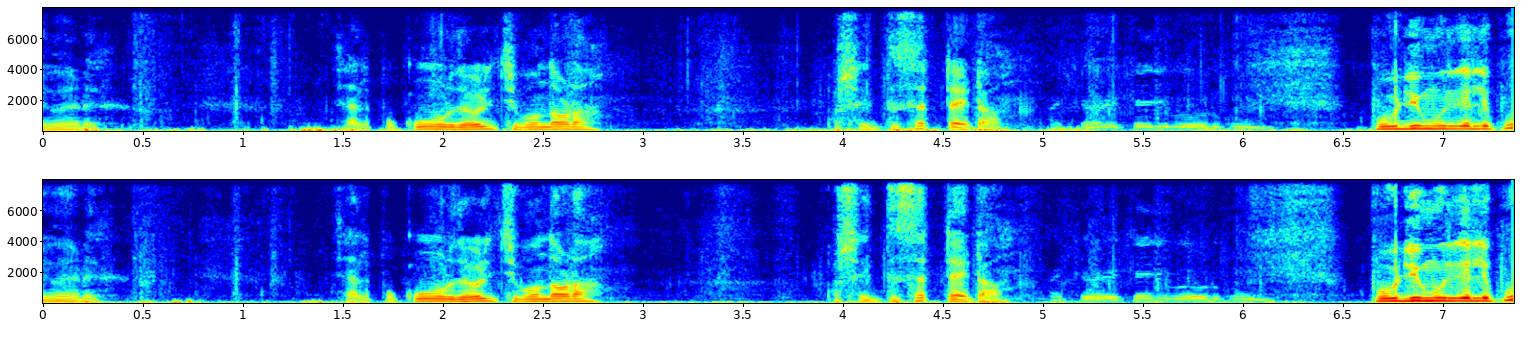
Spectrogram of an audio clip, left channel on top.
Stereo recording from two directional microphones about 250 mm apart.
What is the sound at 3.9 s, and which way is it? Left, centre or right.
Speech, centre.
